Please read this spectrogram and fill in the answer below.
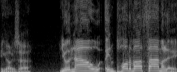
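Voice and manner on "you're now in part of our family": put-on high, slow British accent. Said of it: "He's British".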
